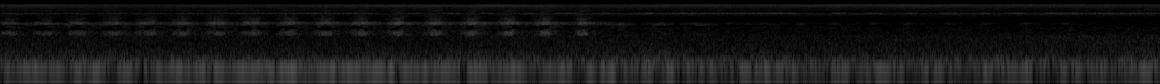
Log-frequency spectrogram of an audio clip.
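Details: Frog croaking at night in a rice paddy: a fast run of rapid, evenly pulsed rattling croaks lasting about three seconds, then stopping, over a steady high-pitched hiss and a faint low hum.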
